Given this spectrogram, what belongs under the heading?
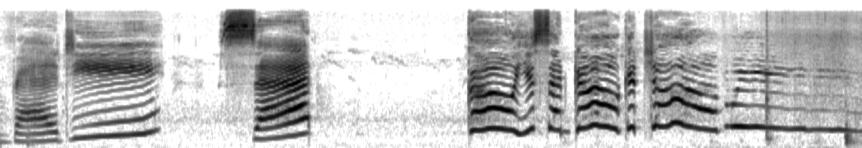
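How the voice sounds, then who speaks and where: Extremely high and bright, sharp in tone, a woman's raised, projected voice sounds upbeat with very wide pitch swings. The sound is dry, with no echo. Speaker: preschool music teacher. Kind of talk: children's educational show host talk. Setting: outdoors. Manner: upbeat, slow, exaggerated and clear for toddlers. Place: garden.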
